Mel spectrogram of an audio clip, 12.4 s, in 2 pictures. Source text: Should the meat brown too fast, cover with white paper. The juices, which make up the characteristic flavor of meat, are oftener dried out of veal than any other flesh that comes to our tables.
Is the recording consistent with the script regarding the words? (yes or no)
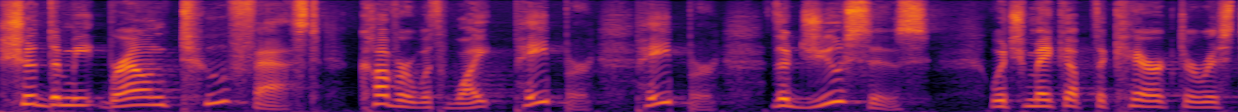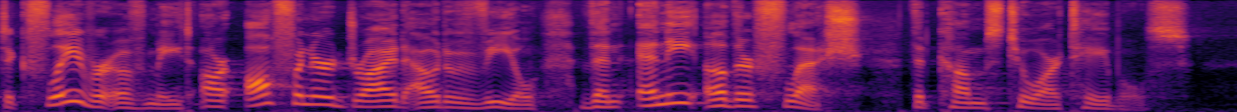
no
